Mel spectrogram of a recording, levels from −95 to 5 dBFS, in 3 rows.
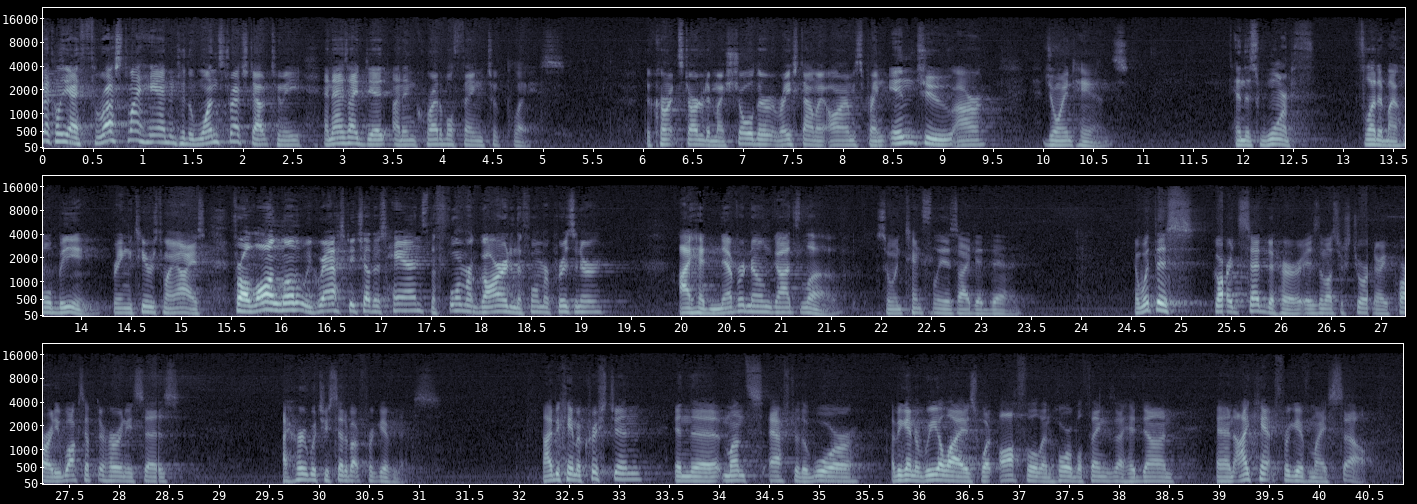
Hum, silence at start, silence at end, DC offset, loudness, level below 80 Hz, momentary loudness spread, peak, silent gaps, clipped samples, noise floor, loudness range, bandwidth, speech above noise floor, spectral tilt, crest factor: none; 0 s; 0.35 s; under 0.1%; -29 LUFS; -66 dBFS; 12 LU; -6 dBFS; none; under 0.1%; -61 dBFS; 10 LU; 16.5 kHz; 32 dB; -5.5 dB/octave; 24 dB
